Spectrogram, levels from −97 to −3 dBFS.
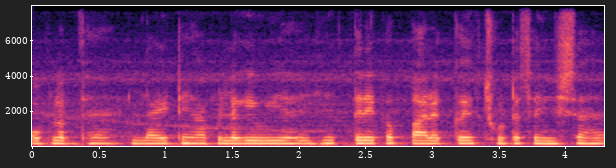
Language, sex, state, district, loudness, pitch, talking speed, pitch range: Hindi, female, Maharashtra, Chandrapur, -15 LUFS, 165 Hz, 250 wpm, 160-170 Hz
